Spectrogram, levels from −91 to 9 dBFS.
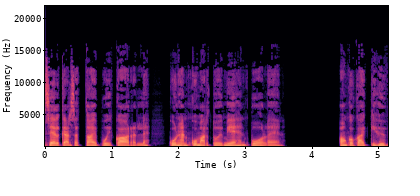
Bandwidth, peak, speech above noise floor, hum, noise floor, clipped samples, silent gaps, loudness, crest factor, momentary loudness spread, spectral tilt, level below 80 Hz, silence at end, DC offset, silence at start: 14 kHz; 0 dBFS; over 72 dB; none; under -90 dBFS; under 0.1%; 3.62-4.40 s; -18 LUFS; 18 dB; 8 LU; -5.5 dB/octave; -60 dBFS; 0 s; under 0.1%; 0 s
